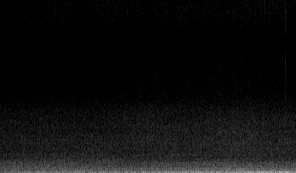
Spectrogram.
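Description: Car wash brushes rumble and slap across the glass.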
